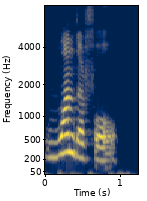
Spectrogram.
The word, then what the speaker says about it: wonderful: لان الاو دي بتكون على القاموس حاجه كده بتبقى اسمها ايه، شو، حاجه مقلوبه كده شو، فبيبقى الصوت ضعيف، فالاو المفروض ما اوضحهاش في النطق. فاقول ايه، الشوا ده بيبقى صوته فنقول ايه wonderful.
